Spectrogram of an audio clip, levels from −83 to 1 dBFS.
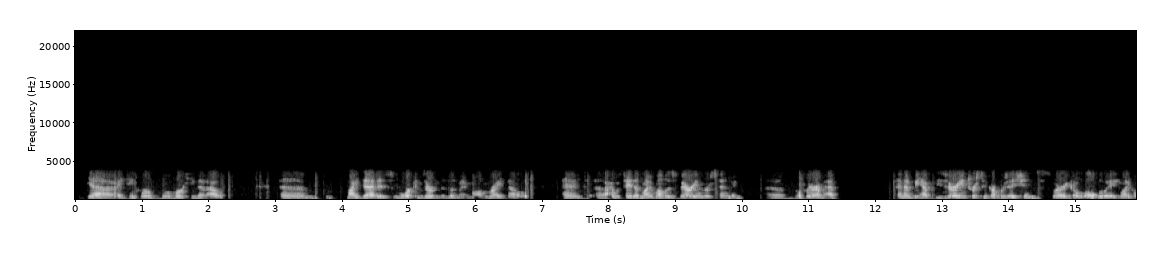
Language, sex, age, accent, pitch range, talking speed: English, male, 50-69, American, 130-190 Hz, 190 wpm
